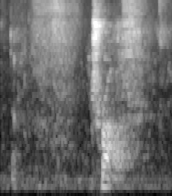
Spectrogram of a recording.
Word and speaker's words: trough: Trough. I am not responsible for the English spelling of this word. Because as far as I'm concerned, that's pronounced true. Take away the T, it says rough.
